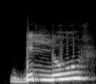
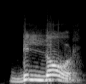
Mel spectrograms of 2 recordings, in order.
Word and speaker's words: بلور: ہے ایک لفظ بلور۔ اس کے دو تلفظ ہیں، بلور یا بلور، دونوں طرح اس کا تلفظ کیا جا سکتا ہے، اور اس کا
